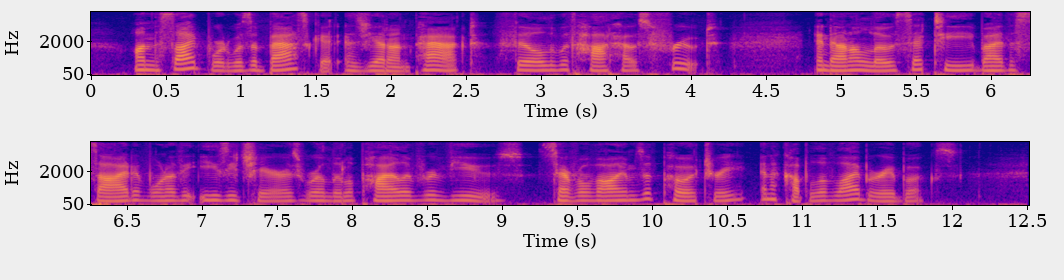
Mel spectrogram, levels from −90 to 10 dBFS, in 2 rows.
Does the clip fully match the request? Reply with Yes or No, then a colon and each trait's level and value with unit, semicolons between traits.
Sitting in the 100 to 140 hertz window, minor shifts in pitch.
No: medium, 170 Hz; narrow, 1.9 semitones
